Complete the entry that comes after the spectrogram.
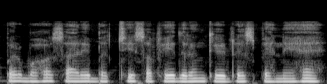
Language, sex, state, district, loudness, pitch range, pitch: Hindi, male, Jharkhand, Palamu, -15 LUFS, 135-140 Hz, 140 Hz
